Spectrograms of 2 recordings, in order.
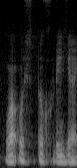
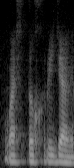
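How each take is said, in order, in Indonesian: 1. Hamzah awal pada ustukhrija jelas diucapkan. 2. Hamzah awal dihilangkan dan kata-katanya menyambung. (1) "Ini ana sengaja domahkan awalnya ya untuk hamzah wasalnya supaya jelas" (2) "Kalau wasal kan dia nggak dibaca dia"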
